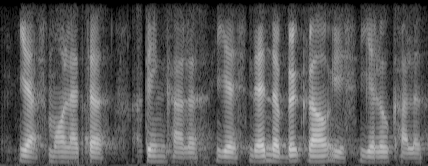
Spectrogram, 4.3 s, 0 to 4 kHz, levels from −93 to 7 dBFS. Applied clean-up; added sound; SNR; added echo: none; none; none; none.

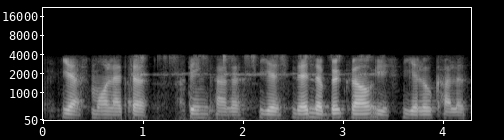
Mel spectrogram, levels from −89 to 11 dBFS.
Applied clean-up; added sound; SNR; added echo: neural mask model RNNoise.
